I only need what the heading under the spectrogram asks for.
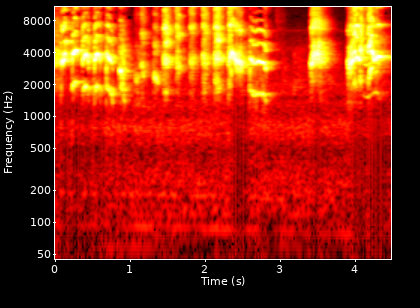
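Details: Indoors, two young female lovebirds, four months old, make a rapid run of high chirps and squeaky chatter for nearly three seconds, then a pause and two harsher squawks.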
